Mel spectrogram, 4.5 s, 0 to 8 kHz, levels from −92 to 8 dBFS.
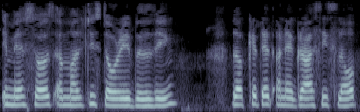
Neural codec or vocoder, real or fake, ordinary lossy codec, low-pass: codec, 24 kHz, 6 kbps, HILCodec; fake; MP3, 32 kbps; 7.2 kHz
